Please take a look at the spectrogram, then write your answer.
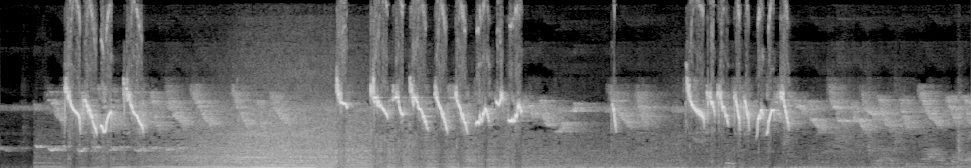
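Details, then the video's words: Buxton's white-eye in canary-style tembakan song. Three bursts of very high, rapid falling whistles are separated by pauses, over a low humming, rumbling background noise. "BURUNG PLECI BUXTONI (TEMBAKAN BURUNG KENARI)"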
